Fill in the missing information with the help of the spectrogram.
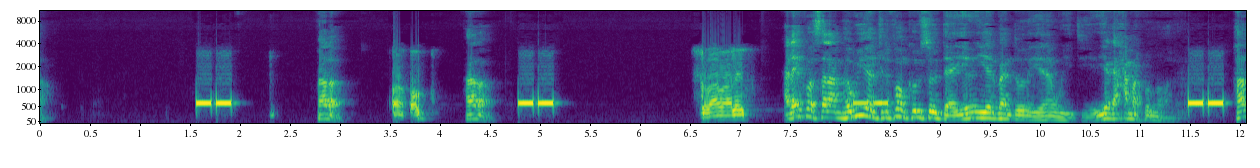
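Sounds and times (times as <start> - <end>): electronic telephone-style beeps: 1.6 - 2.0, 4.8 - 5.2, 11.5 - 12.0.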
